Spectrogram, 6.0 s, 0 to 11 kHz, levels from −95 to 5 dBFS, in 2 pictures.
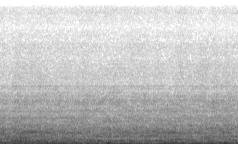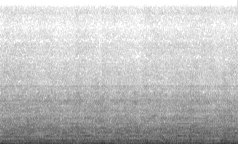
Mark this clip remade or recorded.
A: remade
